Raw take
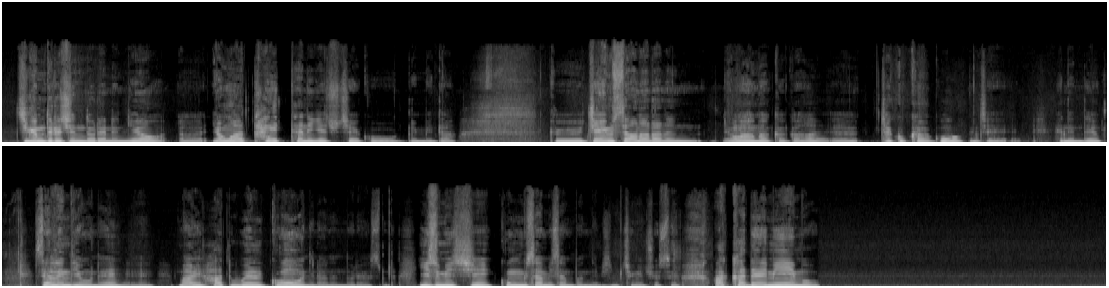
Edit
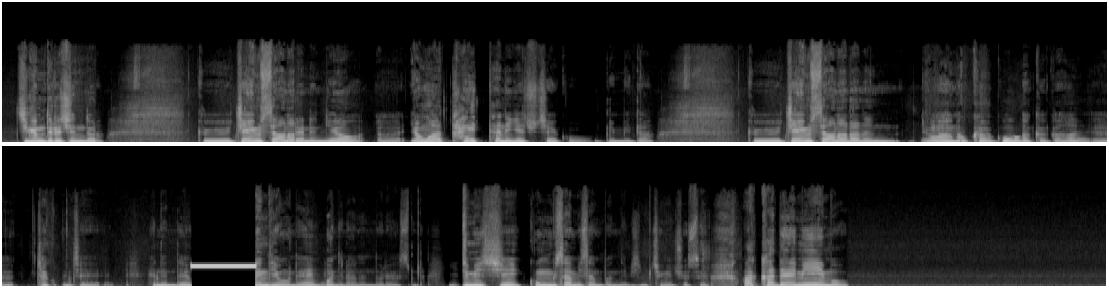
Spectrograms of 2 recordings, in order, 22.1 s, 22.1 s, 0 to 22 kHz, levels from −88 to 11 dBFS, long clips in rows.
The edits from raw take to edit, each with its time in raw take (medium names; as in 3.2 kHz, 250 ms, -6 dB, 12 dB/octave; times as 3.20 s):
3.43–3.95 s: fade out linear
4.46–6.44 s: copy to 0.94 s
8.96–9.59 s: move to 7.60 s
10.96–11.61 s: bleep 3.3 kHz -8.5 dBFS
12.32–14.01 s: delete
14.86–15.37 s: studio fade out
